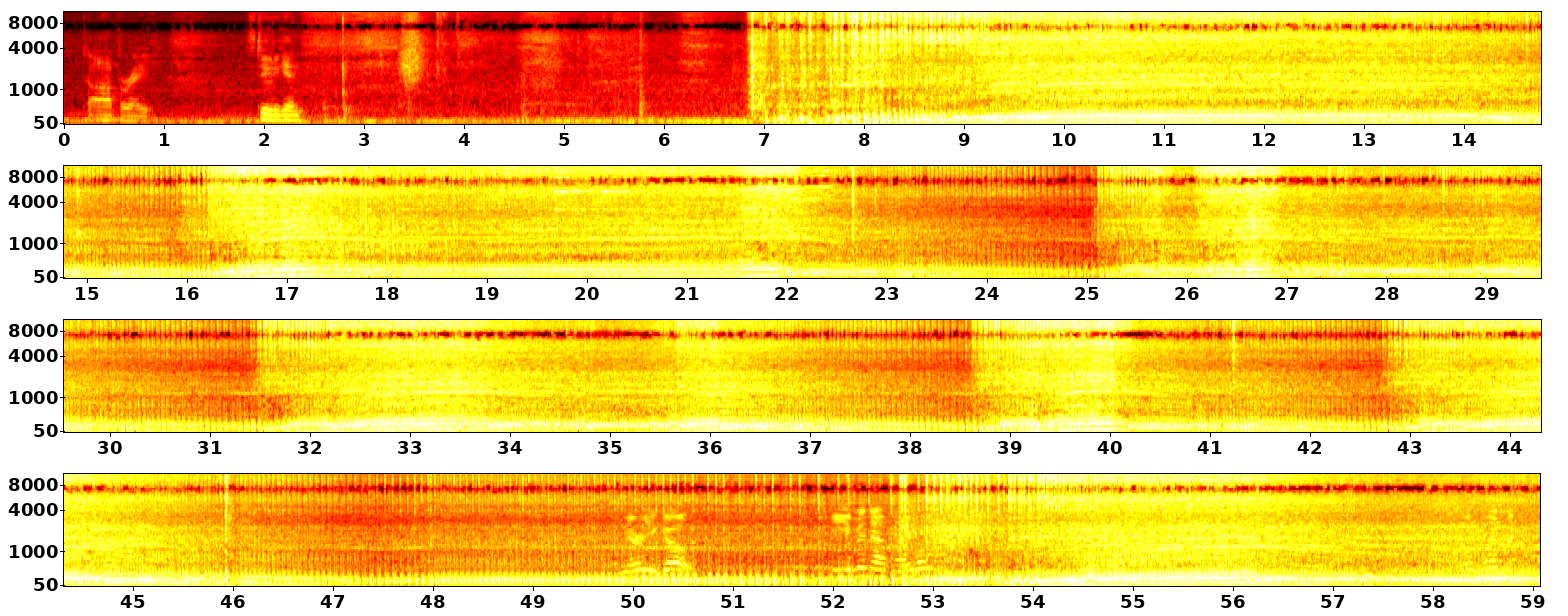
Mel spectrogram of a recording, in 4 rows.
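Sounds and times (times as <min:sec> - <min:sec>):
small engine running: 0:06.8 - 0:59.0.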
